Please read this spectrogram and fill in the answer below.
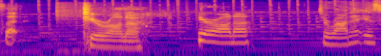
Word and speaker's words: Tirana: the first is albania tirana how do you pronounce that tirana hirana tirana is correct norway oslo oslo that is correct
